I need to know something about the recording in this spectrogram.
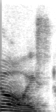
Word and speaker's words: Isa: Then the next one is Isa, which we would pronounce ice, basically.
